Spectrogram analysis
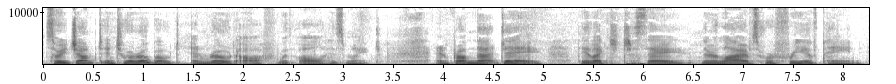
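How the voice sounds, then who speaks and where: Woman, storybook read-aloud, dramatic and lively pitch swings, some background noise. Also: measured pace. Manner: dramatic, animated delivery. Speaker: storybook reader. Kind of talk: expressive read-aloud of rhyming picture book.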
